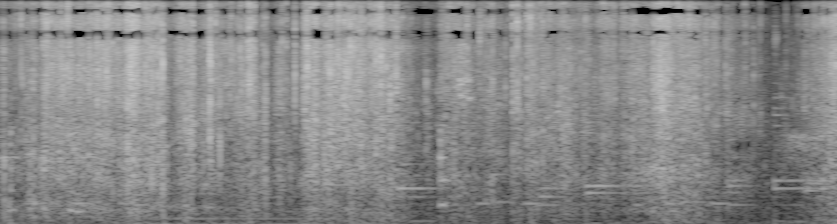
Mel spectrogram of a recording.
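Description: Plastic mailing bag and wrapping crinkling and rustling as a parcel is pulled open, over quiet background music.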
